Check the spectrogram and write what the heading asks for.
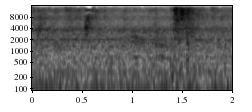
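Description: Steady low rumble of a busy, echoing hall with indistinct voices of many people and a couple of brief knocks of equipment being handled.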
